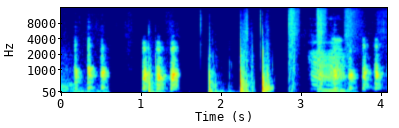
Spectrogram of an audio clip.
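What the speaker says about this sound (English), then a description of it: "And over here is the chicken coop where we get our eggs." Minecraft chickens cluck in a blocky coop, several short close clucks and squawks in irregular bursts separated by brief silences.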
